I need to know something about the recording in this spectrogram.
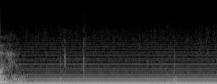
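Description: Steady electrical mains hum: a low buzz with a stack of overtones, holding at an even level, with a few faint ticks over it.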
